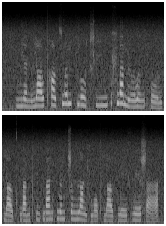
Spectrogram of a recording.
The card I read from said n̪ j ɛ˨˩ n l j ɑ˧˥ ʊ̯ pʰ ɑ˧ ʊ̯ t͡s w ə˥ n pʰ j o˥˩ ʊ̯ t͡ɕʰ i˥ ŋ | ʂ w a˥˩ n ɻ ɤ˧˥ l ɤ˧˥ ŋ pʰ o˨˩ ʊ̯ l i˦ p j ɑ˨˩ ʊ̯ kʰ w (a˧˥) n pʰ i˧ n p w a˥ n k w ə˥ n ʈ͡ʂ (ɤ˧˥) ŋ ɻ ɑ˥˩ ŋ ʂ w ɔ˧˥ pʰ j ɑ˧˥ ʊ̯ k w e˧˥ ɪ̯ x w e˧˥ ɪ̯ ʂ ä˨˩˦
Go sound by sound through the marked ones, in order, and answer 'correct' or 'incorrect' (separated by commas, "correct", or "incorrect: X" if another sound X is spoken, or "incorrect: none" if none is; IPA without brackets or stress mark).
correct, incorrect: ɤ˥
